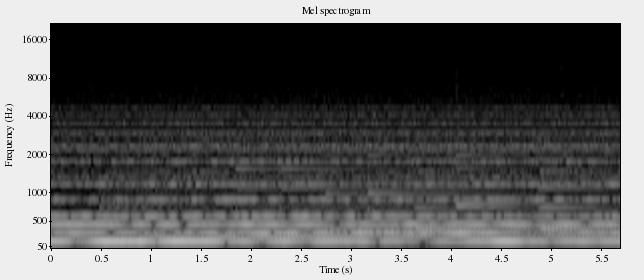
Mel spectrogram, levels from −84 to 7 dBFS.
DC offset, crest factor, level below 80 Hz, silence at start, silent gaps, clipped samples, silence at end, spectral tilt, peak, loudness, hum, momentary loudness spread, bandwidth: under 0.1%; 10 dB; -64 dBFS; 0 s; none; under 0.1%; 0 s; -10 dB/octave; -18 dBFS; -29 LUFS; none; 6 LU; 5 kHz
